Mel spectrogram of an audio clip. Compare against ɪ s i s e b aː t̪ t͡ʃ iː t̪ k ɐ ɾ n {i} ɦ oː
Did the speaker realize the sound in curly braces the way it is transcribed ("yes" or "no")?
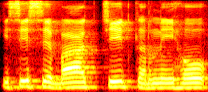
yes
